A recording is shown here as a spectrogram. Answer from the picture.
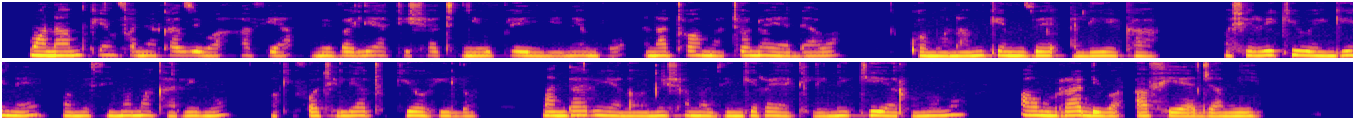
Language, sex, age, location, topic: Swahili, female, 18-24, Kisumu, health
